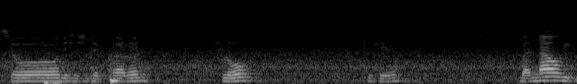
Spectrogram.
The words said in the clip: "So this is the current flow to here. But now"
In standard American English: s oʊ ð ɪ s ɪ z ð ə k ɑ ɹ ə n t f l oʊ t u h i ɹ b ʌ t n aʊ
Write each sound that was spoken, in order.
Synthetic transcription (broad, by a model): s oʊ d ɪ s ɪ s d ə k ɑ ɹ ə n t f l oʊ t u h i l b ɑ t n aʊ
